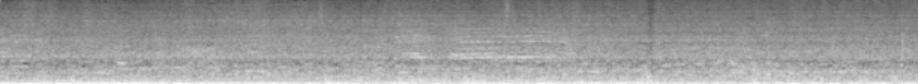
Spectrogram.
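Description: A motorcycle engine rumbles as it rides slowly past.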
